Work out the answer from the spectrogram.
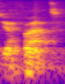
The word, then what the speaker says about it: Japheth: Now, we're going to focus primarily today on Japheth, or as it would be pronounced back in those days as Japhat.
